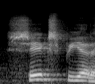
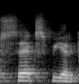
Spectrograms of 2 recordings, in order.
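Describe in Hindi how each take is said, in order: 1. यह नाम 'sh' ध्वनि से शुरू होता है। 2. यह नाम 's' ध्वनि से शुरू होता है। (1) "सही प्रोनंसिएशन शेक्सपियर है" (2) "लेकिन लोग शेक्सपियर कहते हैं"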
